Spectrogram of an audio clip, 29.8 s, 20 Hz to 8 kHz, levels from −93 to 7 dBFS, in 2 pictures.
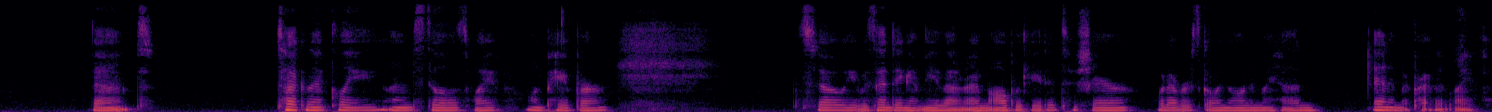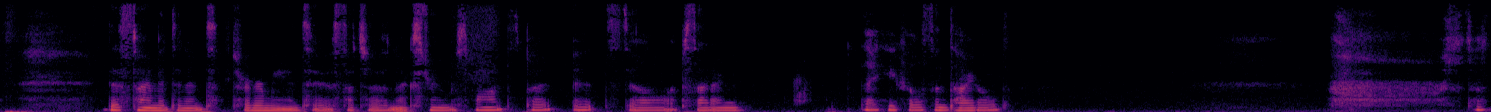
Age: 30-49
